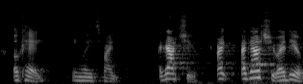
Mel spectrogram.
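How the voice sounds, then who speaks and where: Medium-pitched speech from a woman, bright and sharp in tone. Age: 20s. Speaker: high school choir teacher. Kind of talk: classroom talk to students. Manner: casual, chatty.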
